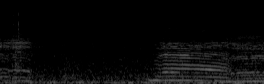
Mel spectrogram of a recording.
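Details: Chatty Zwartbles ewes in a pasture in County Kilkenny, Ireland, calling while their field is checked; a brief distant bleat at the start, then a clearer harmonic bleat rising in the second half over low background rumble.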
